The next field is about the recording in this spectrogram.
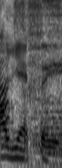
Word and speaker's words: Project: Project.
